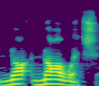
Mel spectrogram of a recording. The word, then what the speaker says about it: Norwich: The people of Norwich, England, I don't know if they pronounce it Norwich. I think they just pronounce it Norwich, I think is how they pronounce it.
